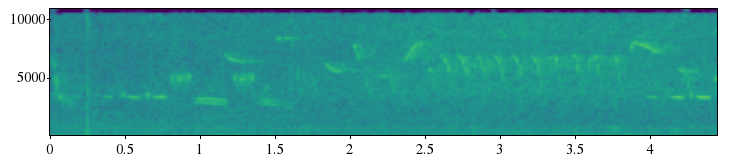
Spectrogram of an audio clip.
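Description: Small songbirds chirping in short repeated calls, with a fast high trill in the second half, over a steady low rumble of outdoor background noise.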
